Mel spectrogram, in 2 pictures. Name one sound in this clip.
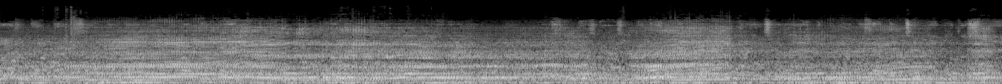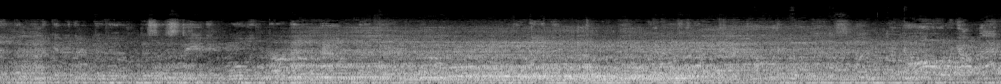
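Tyres squeal and screech in a burnout.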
